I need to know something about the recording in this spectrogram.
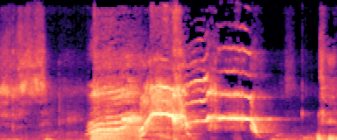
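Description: A child screams: a very high-pitched shriek that starts about a second in, rises, and holds for about two seconds before breaking off.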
